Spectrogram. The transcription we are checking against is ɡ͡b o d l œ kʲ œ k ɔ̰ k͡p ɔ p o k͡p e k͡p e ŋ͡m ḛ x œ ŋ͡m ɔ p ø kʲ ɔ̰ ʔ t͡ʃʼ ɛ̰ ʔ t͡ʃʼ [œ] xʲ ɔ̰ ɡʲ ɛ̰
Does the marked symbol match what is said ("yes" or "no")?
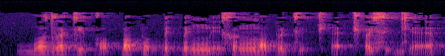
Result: yes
